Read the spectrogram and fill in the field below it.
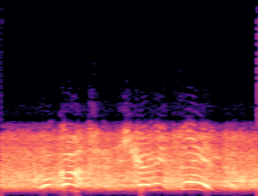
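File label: German searchlight mood med, speech; War Thunder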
